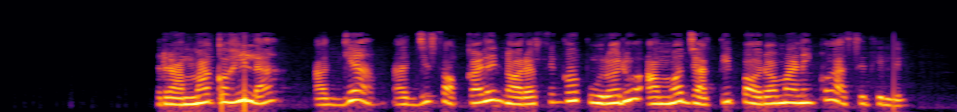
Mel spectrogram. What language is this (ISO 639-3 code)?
ori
